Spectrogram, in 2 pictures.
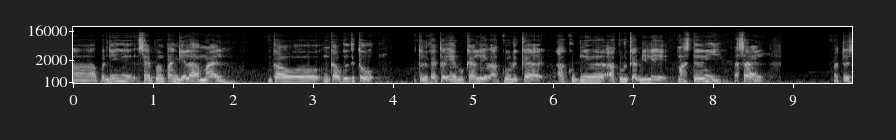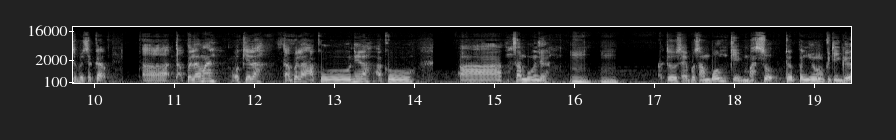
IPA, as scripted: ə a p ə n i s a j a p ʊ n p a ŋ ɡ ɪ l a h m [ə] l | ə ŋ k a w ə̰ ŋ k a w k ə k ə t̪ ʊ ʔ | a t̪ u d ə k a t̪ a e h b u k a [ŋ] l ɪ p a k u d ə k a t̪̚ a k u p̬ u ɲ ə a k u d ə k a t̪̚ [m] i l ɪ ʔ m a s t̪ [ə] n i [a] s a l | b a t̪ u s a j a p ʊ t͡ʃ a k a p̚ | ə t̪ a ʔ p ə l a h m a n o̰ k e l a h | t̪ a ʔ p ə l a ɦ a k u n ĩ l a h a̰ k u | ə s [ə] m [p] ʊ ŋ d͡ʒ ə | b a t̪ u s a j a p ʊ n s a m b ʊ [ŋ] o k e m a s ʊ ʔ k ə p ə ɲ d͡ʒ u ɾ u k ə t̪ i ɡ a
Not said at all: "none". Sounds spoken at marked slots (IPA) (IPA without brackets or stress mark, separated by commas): a, n, b, ə, a, a, b, ŋ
